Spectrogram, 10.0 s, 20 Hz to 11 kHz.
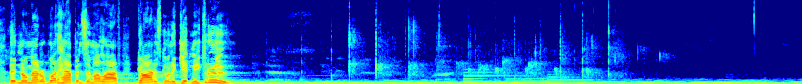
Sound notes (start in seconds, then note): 3.7 congregation applauding; 5.9 soft music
